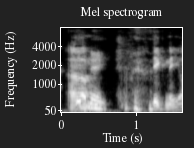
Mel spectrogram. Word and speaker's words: Digne: Digne, I think, is the actual pronunciation, which I probably didn't quite get right when I first kicked off. – Digne. – I like Digne.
